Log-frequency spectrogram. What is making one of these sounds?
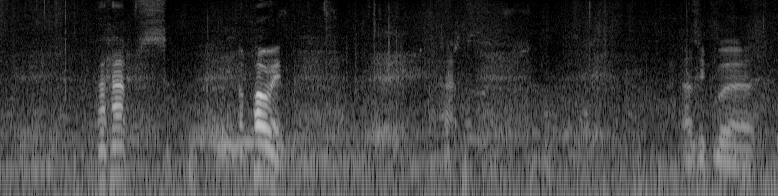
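An adult man speaks out loud outdoors.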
